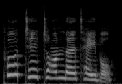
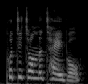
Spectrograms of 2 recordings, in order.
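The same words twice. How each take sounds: First: The phrase is said slowly, word by word. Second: The phrase is said quickly, words run together. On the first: "It sounds weird when we say it slowly" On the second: "when we say naturally"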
